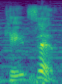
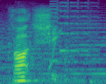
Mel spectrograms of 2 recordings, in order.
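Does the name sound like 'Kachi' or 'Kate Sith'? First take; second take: Kate Sith; Kachi. First: It is said as two words, Kate Sith. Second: It is said as one short word, Kachi. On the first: It follows the look of the spelling. The speaker calls it wrong. "it looks like Kate Sith. They pronounce it Kate Sith" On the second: It follows the real Gaelic pronunciation. The speaker calls it right. "it's supposed to be pronounced Kachi"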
